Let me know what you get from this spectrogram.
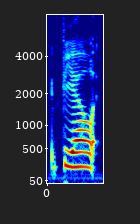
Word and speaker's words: Fjell: And we should tell folks, Judy Fiel is spelled F-J-E-L-L, if you want to go on the web and check her out. – Correct. – You'd never know that from the pronunciation. – Right. Fiel, and it's Nordic.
